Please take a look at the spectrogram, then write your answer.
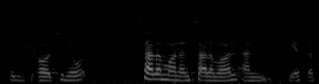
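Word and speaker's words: Salomon: Solomon and Solomon, and yes, that's the correct pronunciation of the case, in which the court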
